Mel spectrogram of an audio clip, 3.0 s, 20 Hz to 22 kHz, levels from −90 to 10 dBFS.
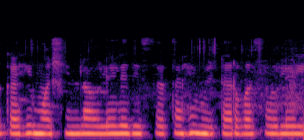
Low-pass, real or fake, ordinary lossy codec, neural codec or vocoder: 7.2 kHz; real; none; none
